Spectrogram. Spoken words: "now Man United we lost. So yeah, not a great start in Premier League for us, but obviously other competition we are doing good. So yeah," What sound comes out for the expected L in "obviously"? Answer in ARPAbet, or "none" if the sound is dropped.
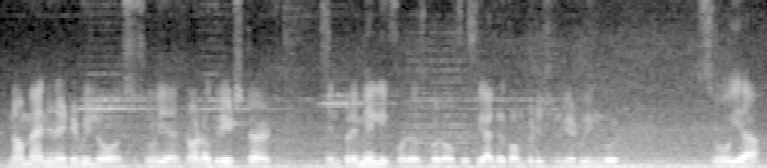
none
